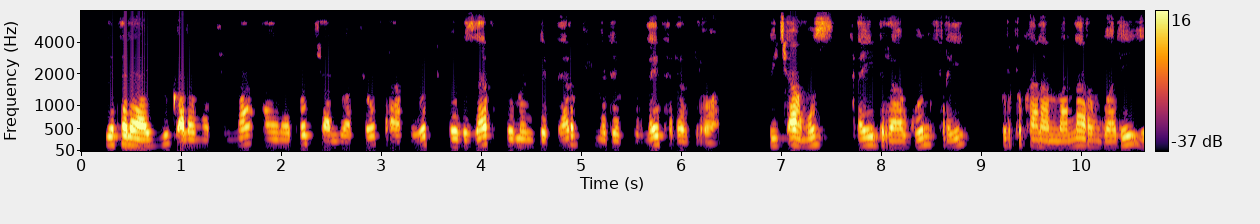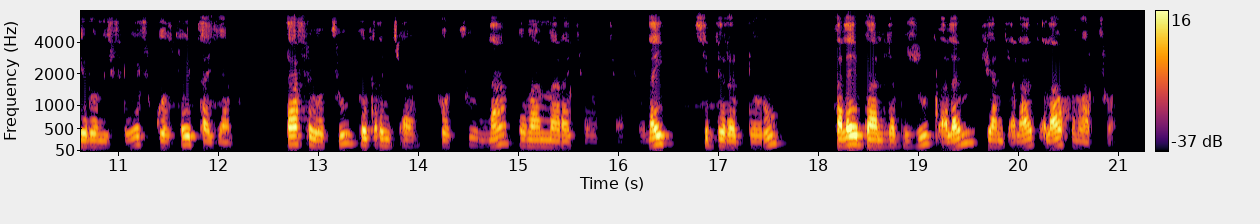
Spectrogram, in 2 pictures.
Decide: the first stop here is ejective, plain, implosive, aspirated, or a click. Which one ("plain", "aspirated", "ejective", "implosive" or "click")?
aspirated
